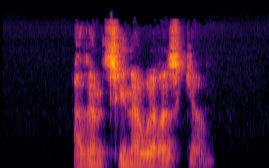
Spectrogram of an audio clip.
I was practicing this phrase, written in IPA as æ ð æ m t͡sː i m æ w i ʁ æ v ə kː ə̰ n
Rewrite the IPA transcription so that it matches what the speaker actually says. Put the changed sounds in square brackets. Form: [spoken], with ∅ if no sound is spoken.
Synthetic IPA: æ ð æ m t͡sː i [n] æ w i ʁ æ [z] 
